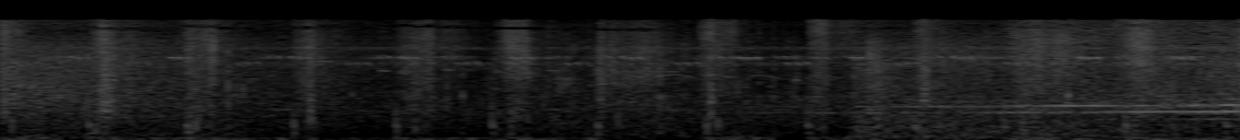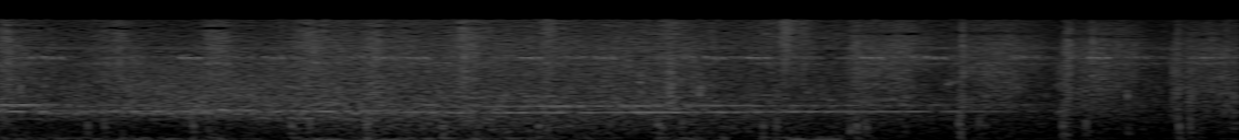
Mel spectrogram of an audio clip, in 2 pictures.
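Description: Footsteps crunch on grass and gravel at a steady walking pace.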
